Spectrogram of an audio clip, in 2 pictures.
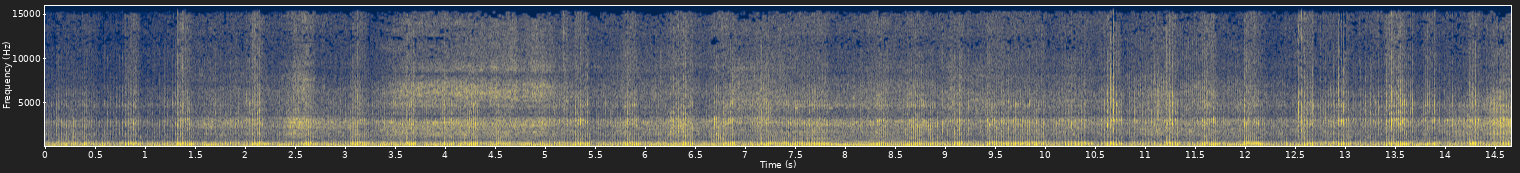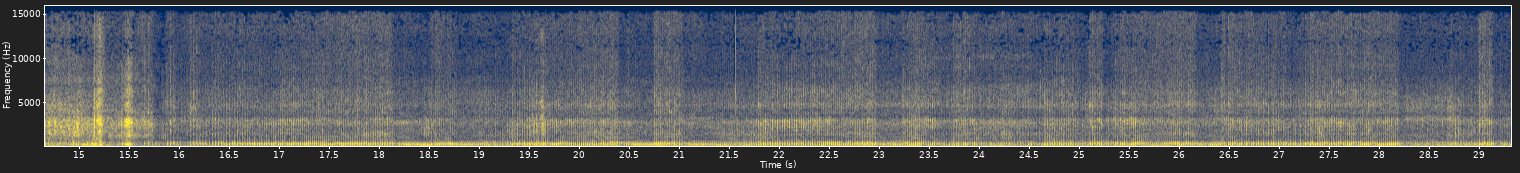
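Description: Dirt bike engine running under way, its pitch rising and falling as the throttle is opened and closed, with a brief dip about halfway through.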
